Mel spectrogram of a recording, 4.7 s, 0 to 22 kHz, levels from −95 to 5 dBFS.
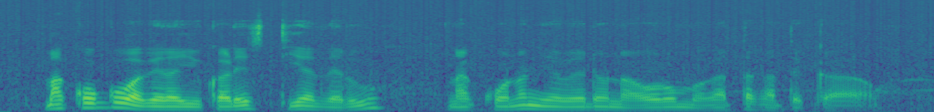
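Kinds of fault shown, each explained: Unreliable data bit: one marginal bit in the sample data flips at random, adding equal-sized spikes of about -23 dBFS throughout the speech, heard as a constant fizzy crackle even in pauses; the waveform shows scattered identical spikes, the spectrogram a broadband speckled haze.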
